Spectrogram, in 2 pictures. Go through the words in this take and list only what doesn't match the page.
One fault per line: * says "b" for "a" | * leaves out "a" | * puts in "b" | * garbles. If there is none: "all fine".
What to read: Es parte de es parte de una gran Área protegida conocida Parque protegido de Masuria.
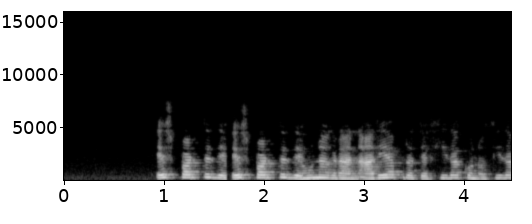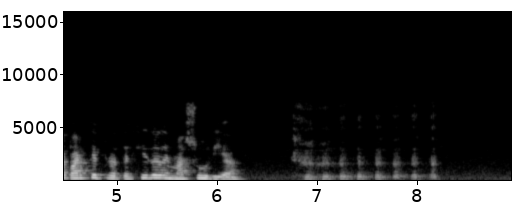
all fine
